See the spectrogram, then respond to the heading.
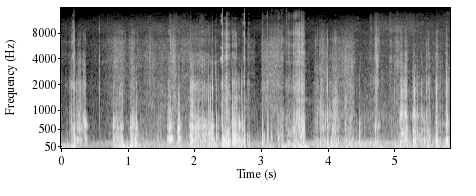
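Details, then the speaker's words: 1986 Nissan 720 pickup with Doug Thorley tri-tube header and no exhaust pipe fitted, driven to exhaust shop: loud, raw, popping bark that surges with each throttle blip; open header exhaust. "so if you guys want to hear what open with the open header sounds like it's not pleasant so if you've got your headphones on you want to turn the volume down now"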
